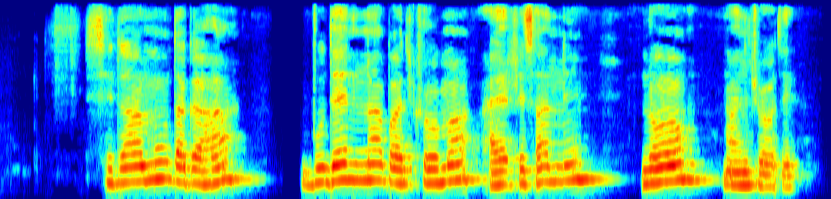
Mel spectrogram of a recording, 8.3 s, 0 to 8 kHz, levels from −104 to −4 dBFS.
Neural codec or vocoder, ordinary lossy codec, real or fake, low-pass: codec, 16 kHz in and 24 kHz out, 2.2 kbps, FireRedTTS-2 codec; MP3, 48 kbps; fake; 7.2 kHz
